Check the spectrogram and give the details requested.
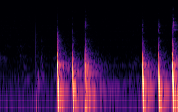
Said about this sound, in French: On a frappé à la porte. Entrez.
